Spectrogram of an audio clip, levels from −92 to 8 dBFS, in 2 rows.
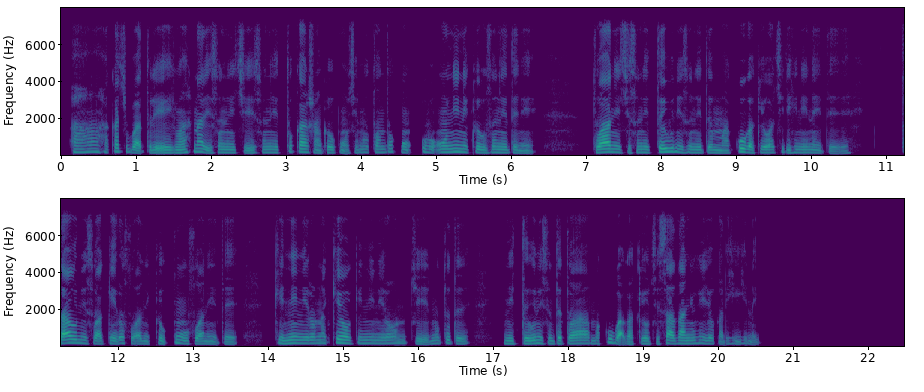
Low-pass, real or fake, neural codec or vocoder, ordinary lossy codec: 7.2 kHz; real; none; none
